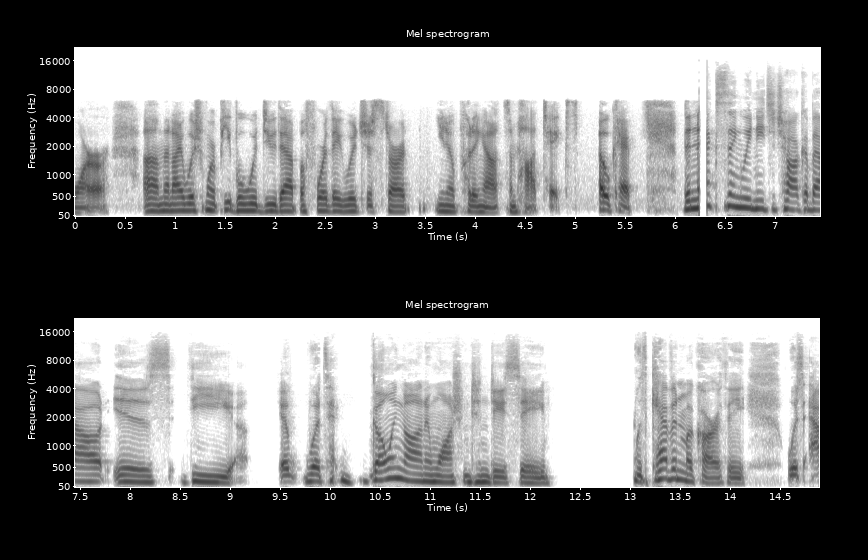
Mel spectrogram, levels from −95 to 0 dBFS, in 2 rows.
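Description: Input switched to a poorer device, from 0.0 to 6.33 s: the speech has nothing above 6 kHz, sounds dull and boxy, and carries a noise floor roughly 40 dB down. An 80 ms silence and a level change of around 5 dB follow as it clears, likely from a different input device.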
